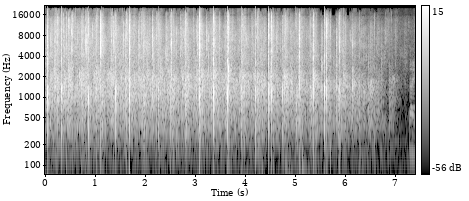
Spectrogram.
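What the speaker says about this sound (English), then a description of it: "I think you deserve a round of applause" Audience applause at a county commission regular meeting, close individual claps forming a steady rhythmic patter that fades out in the final second.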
